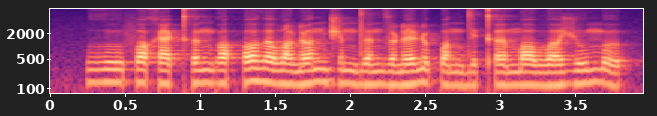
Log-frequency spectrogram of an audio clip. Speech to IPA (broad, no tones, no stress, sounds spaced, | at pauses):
ɣ u f ɒ x æ kʰ ə ŋ ɡ ɒ h ɔ ð ʌ β ɑ ɳ ʌ n d͡ʒ ʌ n d ə n z ɒ ɳ ɛ ɳ ʊ p ɒ n d ɪ kʼ ɜ m ɒ β ʌ ʒ u m ʊ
